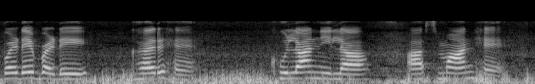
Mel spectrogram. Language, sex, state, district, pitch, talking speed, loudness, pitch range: Hindi, female, Haryana, Rohtak, 265 Hz, 90 wpm, -17 LUFS, 245-275 Hz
